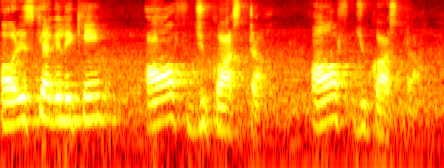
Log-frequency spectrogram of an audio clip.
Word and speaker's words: Jocasta: लियास के स्पेलिंग हैं LAIUS, लियास। यहाँ पर क्वीन है, क्वीन जुकास्टा, उसके नीचे लिखेंगे क्वीन जुकास्टा, JOCASTA, जुकास्टा।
